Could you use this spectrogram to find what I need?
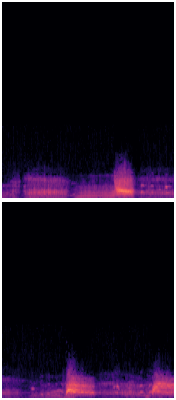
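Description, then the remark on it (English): Dogs fighting: a steady stretch of snarling and growling broken by a few loud, sharp barks, harsh, with no talking. “I haven't heard so much barking since the night I took my hat off at the dog show.”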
